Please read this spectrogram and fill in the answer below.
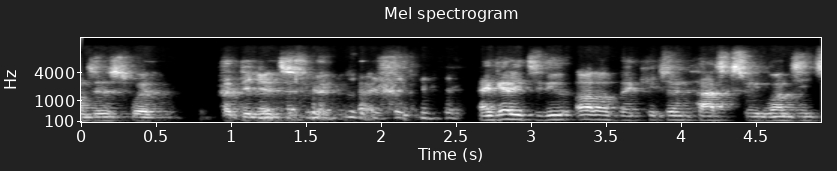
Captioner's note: colleagues chuckle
